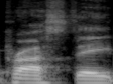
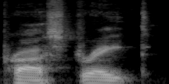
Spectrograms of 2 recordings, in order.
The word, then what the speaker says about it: prostate: It's prostate, and I'm saying prostate, not prostrate. Prostate. I was saying it wrong too.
